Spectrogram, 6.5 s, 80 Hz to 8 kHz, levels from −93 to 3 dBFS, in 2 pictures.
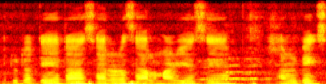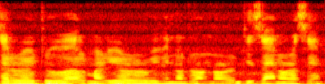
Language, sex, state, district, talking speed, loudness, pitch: Assamese, male, Assam, Hailakandi, 140 wpm, -18 LUFS, 105 Hz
